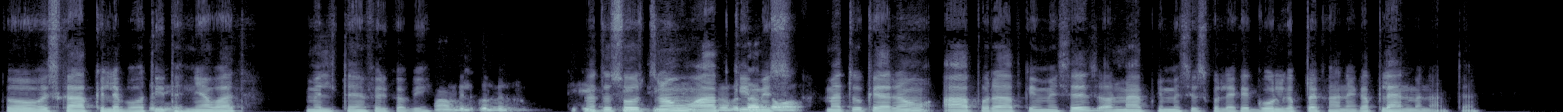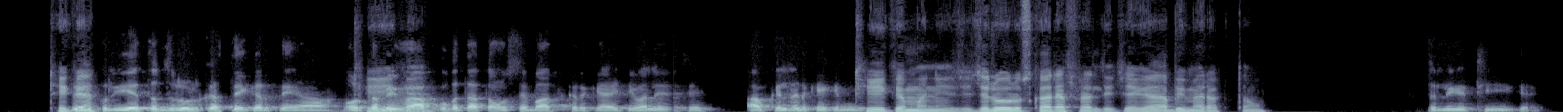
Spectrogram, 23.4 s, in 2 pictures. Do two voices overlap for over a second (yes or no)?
yes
